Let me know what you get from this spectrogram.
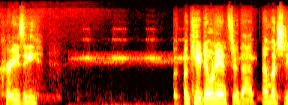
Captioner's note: crickets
